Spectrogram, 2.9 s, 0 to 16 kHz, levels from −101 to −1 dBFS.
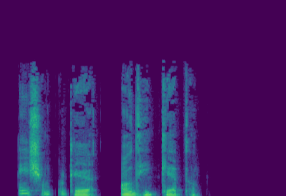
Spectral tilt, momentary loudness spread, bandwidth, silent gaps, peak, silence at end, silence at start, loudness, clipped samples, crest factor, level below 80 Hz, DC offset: -4.5 dB/octave; 9 LU; 11 kHz; 1.01-1.20 s; -14 dBFS; 0.9 s; 0.2 s; -30 LUFS; under 0.1%; 18 dB; -50 dBFS; under 0.1%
